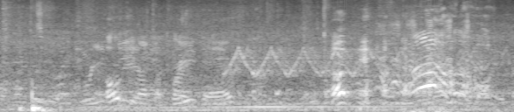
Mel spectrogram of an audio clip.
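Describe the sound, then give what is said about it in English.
A car alarm goes off during a baseball game, its electronic tone sweeping up and down in a rapid, repeating warble for about a second, heard under a man's ongoing speech and crowd noise. “And we have our first car victim of the game.”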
